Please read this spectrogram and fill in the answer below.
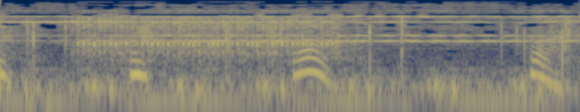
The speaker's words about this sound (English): The phone. Must answer the phone.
